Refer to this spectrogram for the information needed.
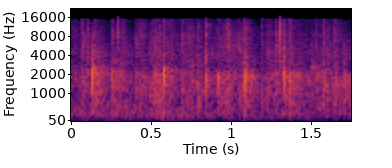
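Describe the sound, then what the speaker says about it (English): Audience at a panel discussion on the U.S. Export-Import Bank claps for a speaker, a short stretch of scattered, fairly faint handclaps with distinct individual claps rather than a dense roar. "Give her another round of applause."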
